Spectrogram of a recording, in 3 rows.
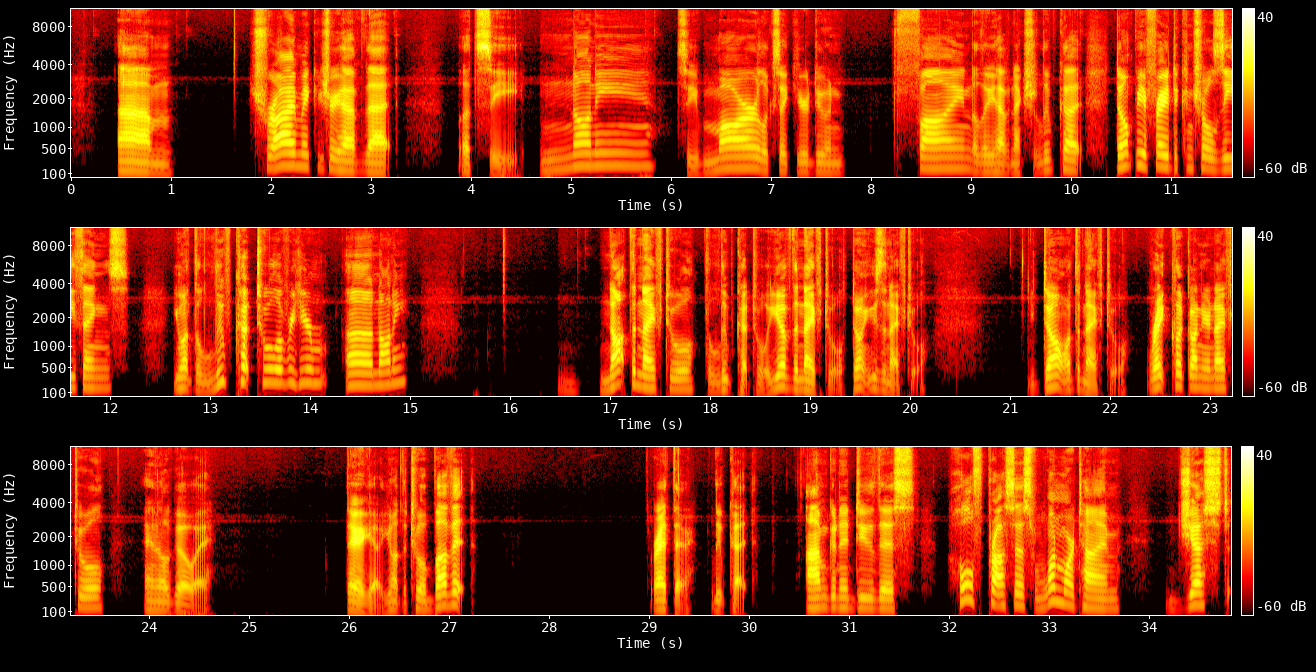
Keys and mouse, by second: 31.5 middle click, 32.0 Tab.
